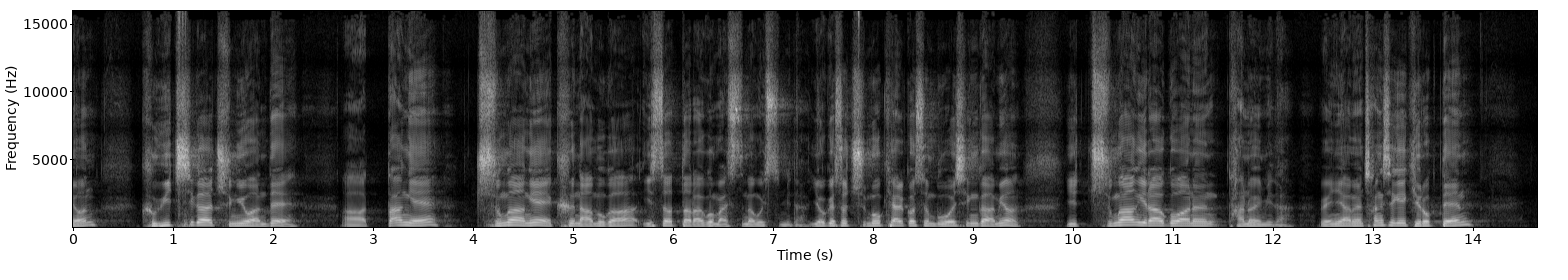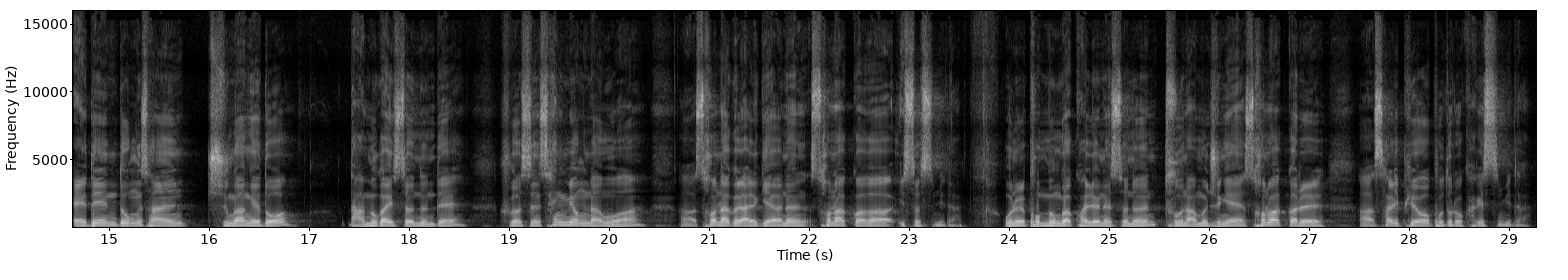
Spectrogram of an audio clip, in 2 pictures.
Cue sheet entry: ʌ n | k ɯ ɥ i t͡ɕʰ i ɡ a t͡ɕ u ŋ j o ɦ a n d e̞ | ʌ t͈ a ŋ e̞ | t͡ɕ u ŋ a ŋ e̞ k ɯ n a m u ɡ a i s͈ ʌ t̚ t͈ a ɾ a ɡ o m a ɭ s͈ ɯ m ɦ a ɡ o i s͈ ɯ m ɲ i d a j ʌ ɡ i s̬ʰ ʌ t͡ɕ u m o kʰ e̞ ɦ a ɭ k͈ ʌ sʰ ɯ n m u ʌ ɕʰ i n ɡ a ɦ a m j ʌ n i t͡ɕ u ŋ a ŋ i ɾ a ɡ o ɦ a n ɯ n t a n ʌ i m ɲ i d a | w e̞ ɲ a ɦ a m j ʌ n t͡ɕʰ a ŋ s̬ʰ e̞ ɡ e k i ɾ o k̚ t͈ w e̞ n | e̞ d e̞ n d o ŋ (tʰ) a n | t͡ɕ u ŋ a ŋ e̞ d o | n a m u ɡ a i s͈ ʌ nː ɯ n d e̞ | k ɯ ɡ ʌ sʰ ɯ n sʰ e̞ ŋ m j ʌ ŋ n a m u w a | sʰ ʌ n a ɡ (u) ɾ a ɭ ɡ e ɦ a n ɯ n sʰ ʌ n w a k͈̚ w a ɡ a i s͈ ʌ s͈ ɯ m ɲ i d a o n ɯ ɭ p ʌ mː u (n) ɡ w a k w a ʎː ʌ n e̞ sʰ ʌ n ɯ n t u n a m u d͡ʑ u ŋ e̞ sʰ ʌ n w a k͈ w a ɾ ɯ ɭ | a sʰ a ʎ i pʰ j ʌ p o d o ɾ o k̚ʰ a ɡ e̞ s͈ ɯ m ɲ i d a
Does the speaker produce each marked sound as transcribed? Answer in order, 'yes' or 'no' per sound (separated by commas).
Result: no, no, yes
